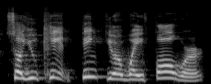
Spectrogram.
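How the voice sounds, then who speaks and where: On a livestream mic, a woman with a high-pitched, animated, slightly slow voice hosts a live-streamed book club. She reads a self-help book aloud and breaks in with emphatic commentary, repeating key phrases and talking straight to the viewers in her chat.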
